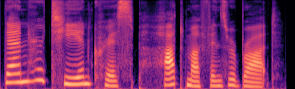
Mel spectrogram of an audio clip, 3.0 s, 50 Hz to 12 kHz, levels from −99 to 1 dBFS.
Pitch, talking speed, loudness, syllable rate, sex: 240 Hz, 185 wpm, -20 LUFS, 4.2 syllables/s, female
